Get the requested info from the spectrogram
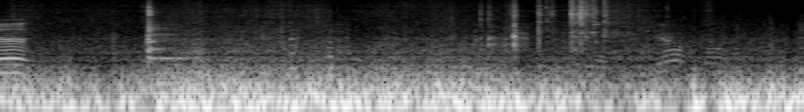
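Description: Wind buffeting the microphone, a heavy low rumble throughout, with a few brief sharp clicks about a second in and again near the three-second mark.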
